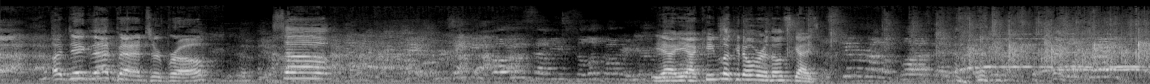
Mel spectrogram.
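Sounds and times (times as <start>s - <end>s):
speech: 0.0s - 3.6s, 6.6s - 10.4s
laughter: 0.0s - 6.6s, 8.1s - 11.4s
audience applause: 7.9s - 11.4s.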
